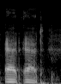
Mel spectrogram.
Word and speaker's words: AT-AT: 10 years ago, I think it was, that it's pronounced AT-AT. We don't care. Like, whatever. But it is officially, yes, it is AT-AT.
